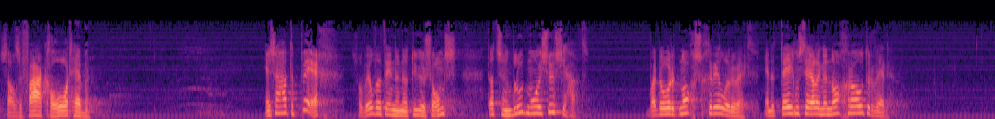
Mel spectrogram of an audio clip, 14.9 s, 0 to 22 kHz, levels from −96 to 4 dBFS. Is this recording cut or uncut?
cut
